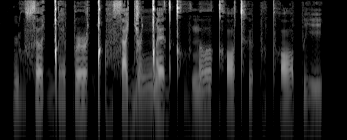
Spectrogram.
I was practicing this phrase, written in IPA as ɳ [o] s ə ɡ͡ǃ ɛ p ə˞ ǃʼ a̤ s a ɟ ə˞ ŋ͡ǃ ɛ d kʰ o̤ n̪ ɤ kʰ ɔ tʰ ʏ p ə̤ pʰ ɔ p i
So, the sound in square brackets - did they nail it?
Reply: no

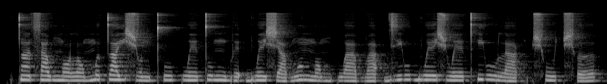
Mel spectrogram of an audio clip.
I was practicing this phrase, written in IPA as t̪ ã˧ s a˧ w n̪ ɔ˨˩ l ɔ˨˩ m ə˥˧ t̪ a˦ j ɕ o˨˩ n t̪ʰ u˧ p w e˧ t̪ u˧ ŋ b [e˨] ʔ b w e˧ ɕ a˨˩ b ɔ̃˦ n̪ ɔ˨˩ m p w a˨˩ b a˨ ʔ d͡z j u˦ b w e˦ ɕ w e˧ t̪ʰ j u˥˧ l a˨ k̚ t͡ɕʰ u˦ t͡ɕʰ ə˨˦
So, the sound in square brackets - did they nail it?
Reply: yes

